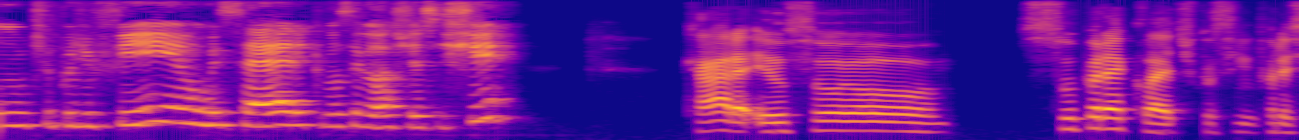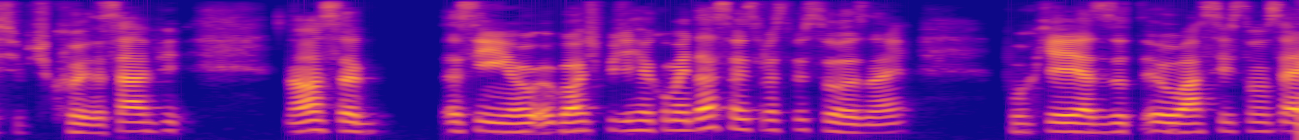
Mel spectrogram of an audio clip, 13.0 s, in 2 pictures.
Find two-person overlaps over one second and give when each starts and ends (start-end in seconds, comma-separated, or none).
none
